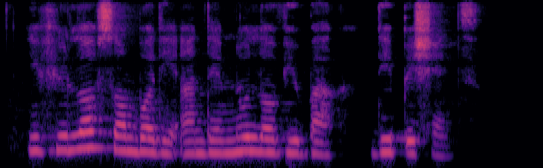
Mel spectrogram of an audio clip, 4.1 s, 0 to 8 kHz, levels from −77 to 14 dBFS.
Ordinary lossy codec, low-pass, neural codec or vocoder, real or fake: none; none; none; real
